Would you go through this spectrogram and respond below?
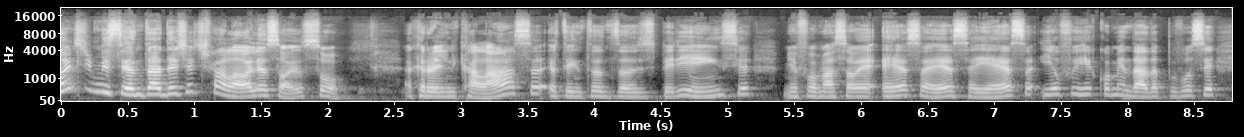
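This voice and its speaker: A woman with a Brazilian accent and a mid-range voice hosts a business podcast. She chats conversationally, tells personal stories with animation and acts out the dialogue as she goes. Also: mid-range voice. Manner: animated storyteller, acting out dialogue. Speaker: podcast host and business coach.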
